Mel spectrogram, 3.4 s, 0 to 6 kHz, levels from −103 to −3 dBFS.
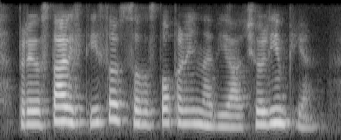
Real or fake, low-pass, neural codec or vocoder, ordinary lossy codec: fake; 5.4 kHz; codec, 16 kHz, about 1 kbps, DyCAST, with the encoder's durations; none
